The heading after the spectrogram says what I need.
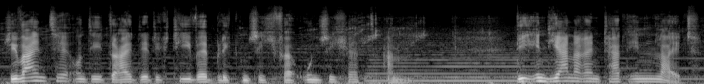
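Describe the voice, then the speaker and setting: A man narrating a German radio drama in a measured, dramatic storytelling manner. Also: mid-range voice, expressive. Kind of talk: scripted radio-play narration. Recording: narration over a music bed.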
